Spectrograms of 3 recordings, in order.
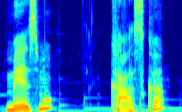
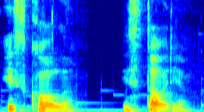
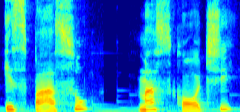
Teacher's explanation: o nome que a linguística dá para esse som é fricativa alveolar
